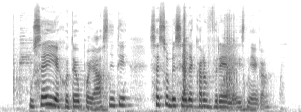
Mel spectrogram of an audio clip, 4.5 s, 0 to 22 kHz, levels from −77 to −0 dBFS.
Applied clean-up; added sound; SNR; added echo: none; Chink, clink + Bass guitar; 11 dB; none.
